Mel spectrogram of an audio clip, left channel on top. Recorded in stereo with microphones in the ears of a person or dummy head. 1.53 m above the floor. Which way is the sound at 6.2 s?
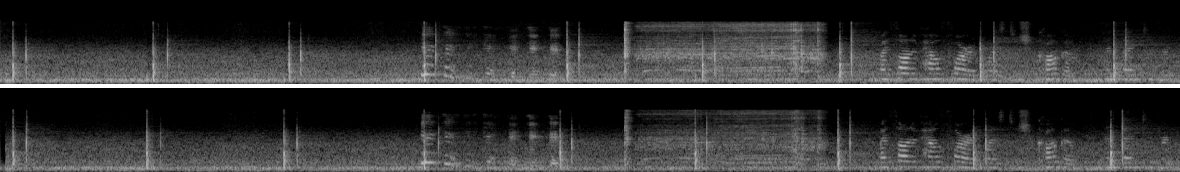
65° left (ahead or behind).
